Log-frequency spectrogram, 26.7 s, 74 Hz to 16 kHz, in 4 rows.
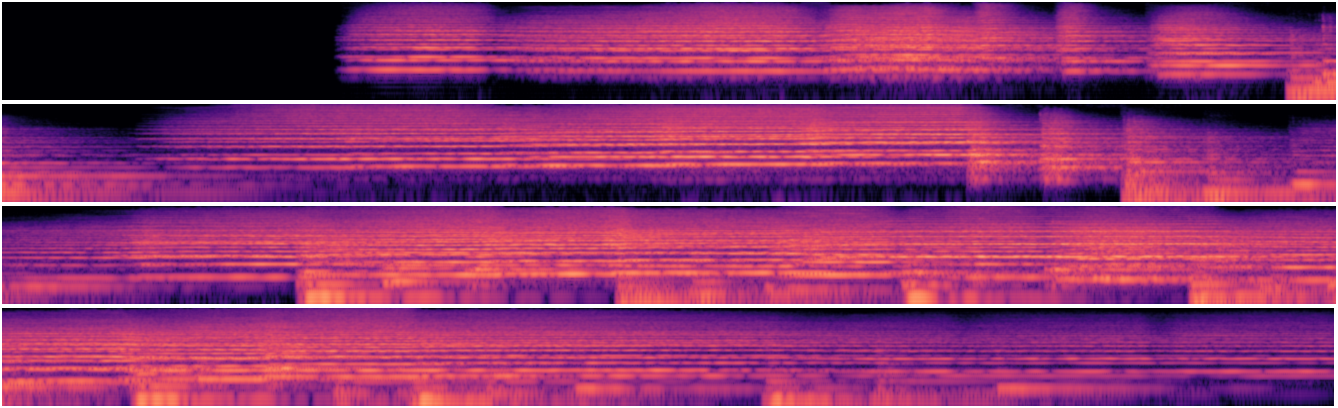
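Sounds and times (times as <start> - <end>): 
solo strings: 1.8 - 26.6.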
